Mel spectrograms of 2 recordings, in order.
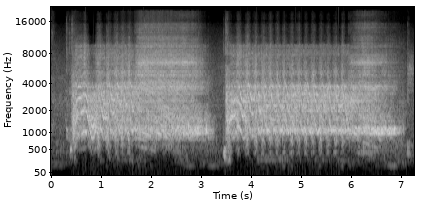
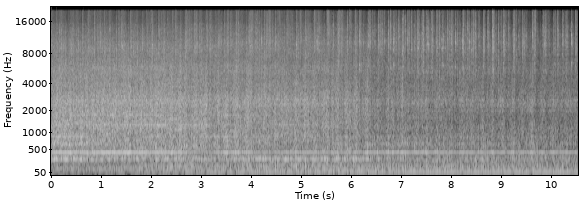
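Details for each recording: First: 1976 Chevrolet C10 with LS7 engine after rewiring: the starter whirs through two long cranks of about three seconds each with no firing; no spark and no fuel due to a wiring fault. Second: 1976 Chevrolet C10 truck with LS7 V8, early start after harness rewiring: loud V8 settles into steady, even idle with constant high whine and no misses; sounds healthy.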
